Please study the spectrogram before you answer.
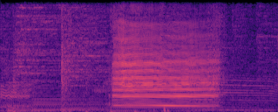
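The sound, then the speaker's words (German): A lamb bleats once: a single wavering, nasal, mid-pitched cry rising out of quiet outdoor background noise. “Da ist ein Lamm.”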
